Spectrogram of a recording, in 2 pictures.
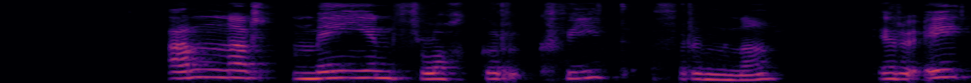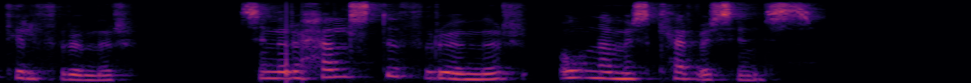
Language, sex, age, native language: Icelandic, female, 20-29, Icelandic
